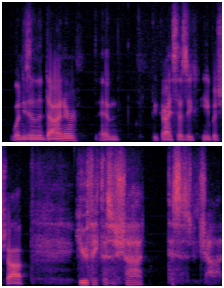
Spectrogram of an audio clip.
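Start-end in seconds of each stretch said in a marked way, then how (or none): 4.4-6.6 hushed, breathy whisper. Quoting the diner scene from Dark Territory; whispered Steven Seagal impression. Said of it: "I had to whisper it".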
